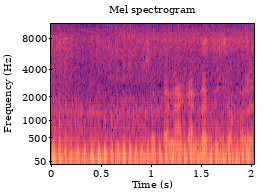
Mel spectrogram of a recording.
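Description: Trials motorcycle engine idling steadily with a fast, even low putter, with a faint voice briefly in the background.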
